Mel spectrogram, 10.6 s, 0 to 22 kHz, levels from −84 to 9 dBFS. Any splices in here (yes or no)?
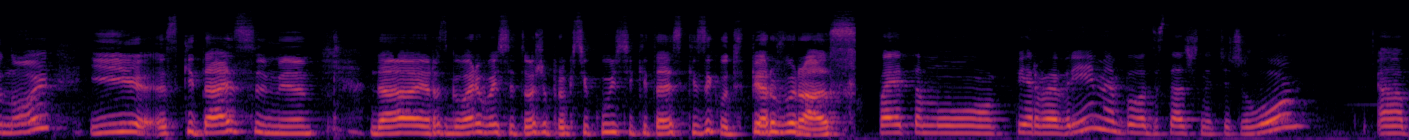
yes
